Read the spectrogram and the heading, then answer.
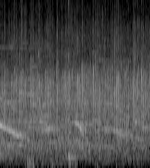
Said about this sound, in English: Stand up and clap your hands and lift up your voice and give him a high praise right now.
